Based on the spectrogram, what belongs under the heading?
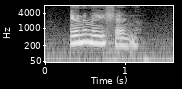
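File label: "animation", American English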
